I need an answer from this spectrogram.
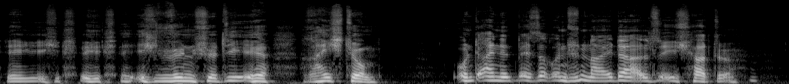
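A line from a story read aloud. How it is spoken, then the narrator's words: Embarrassed stammering. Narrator (German): Ohren wurden ganz rot und er stammelte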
